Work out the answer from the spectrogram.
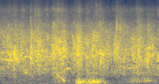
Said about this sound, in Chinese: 哈利路亚！给掌声给耶稣先。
